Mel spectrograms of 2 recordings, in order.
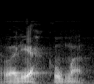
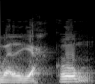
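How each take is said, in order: First: The verb ends with an added final 'a' vowel. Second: The verb ends in a consonant, with no final vowel. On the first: It states a purpose: so that they judge. "binasbi yahkuma wa kasri lamhi" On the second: It is a command: let them judge. "lamul amri, lam perintah"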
